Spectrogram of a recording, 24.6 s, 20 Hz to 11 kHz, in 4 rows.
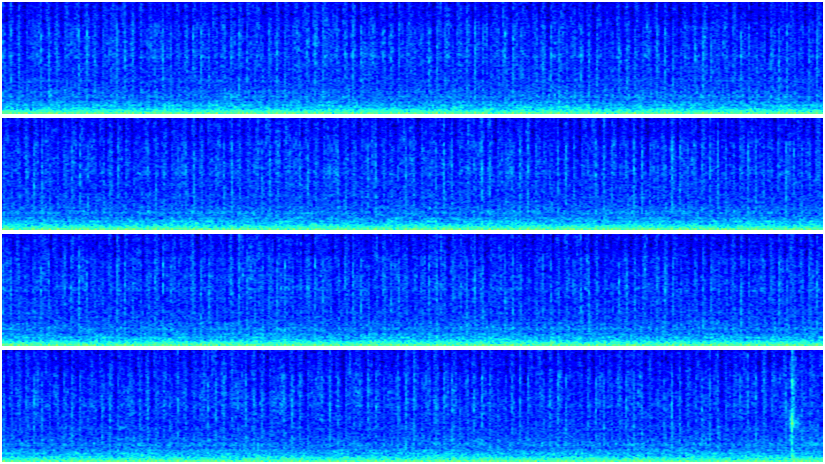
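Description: Steady, faint drone of a mower engine in the farming video game Farming Simulator 19, a constant low hum running unbroken throughout without changes in pitch or rhythm.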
